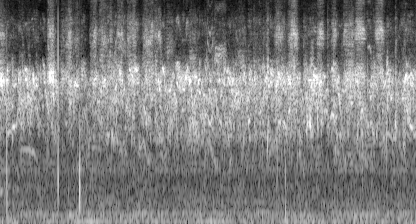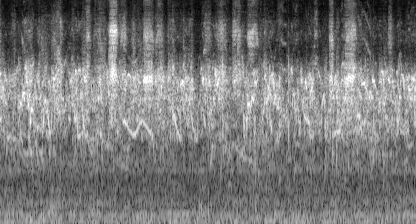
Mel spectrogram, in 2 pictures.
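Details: Colony of Australian budgerigars in an aviary, a dense continuous chorus of many chirping, warbling birds overlapping, with occasional sharp clicks and no break in the chatter.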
